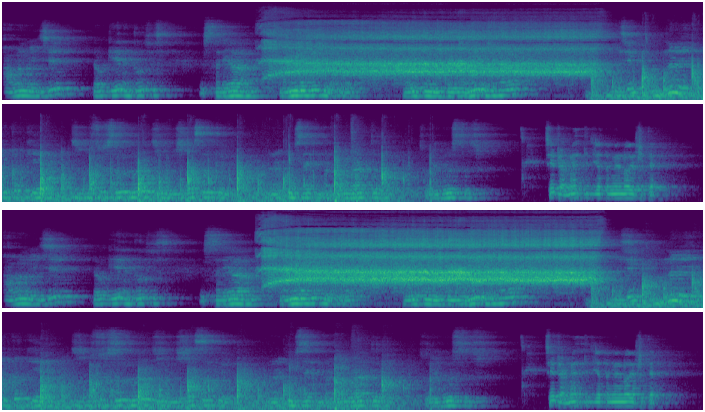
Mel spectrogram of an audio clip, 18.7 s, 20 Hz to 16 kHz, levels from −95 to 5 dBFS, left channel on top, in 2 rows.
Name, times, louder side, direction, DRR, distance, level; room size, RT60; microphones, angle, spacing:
voice 1, 0.0-0.8 1.2-2.1 2.6-3.3 3.6-4.7 5.0-6.9 8.2-12.4 12.9-14.5 14.9-15.7, left 1 dB, 30° left, -4 dB, 1.6 m, -40 dB
sound 1, 3.4-8.0, right 5 dB, 25° right, 0.4 m, -29 dB
sound 2, 7.8-15.1, left 2 dB, 60° left, 1.0 m, -40 dB
voice 2, 16.3-18.0, equal, 10° left, 0 dB, 1.3 m, -39 dB
15.0 x 6.8 x 4.6 m, 1.1 s
head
